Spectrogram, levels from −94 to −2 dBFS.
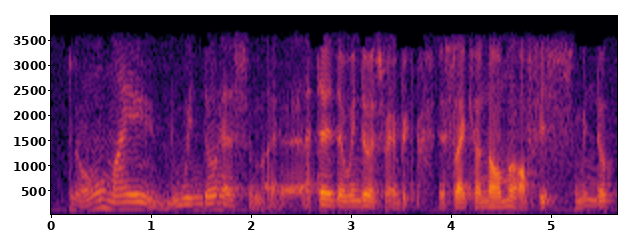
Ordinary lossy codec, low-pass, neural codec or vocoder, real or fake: MP3, 32 kbps; 3.6 kHz; none; real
